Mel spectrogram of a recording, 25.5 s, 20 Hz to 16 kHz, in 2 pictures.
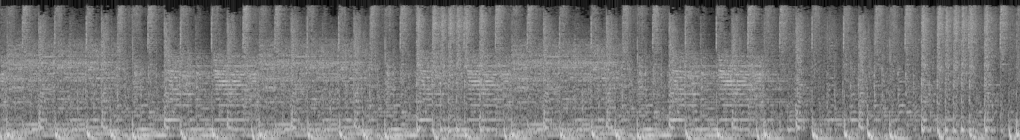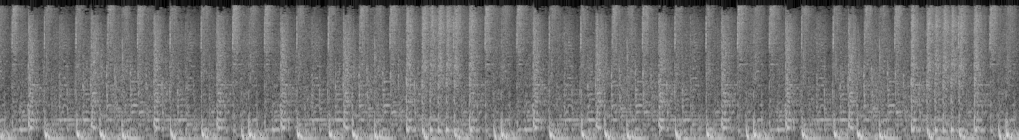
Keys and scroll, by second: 16.5 i.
